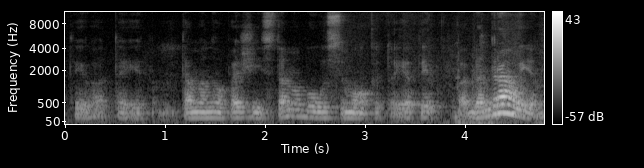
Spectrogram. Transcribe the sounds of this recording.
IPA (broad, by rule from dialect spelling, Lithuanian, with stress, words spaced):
tɐɪ ʋɐ ˈtɐɪp tɐ ˈmɑːnoː pɐˈʒʲiːstɐmɐ ˈbʊʋʊsʲɪ ˈmoːkʲɪtoːjɛ ˈtɐɪ pɐbʲɛnˈdrɐʊjɛm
